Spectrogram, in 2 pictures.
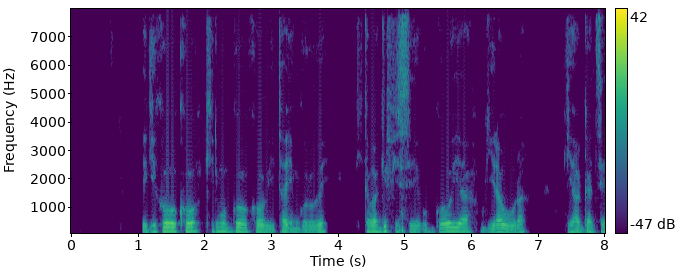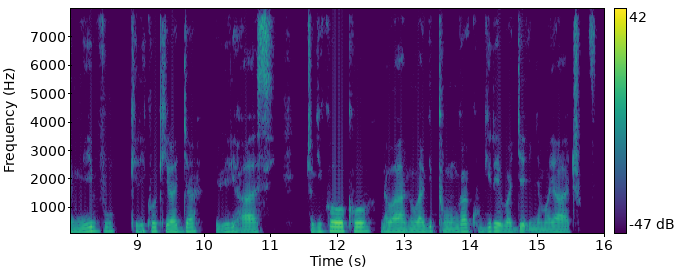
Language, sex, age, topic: Rundi, male, 18-24, agriculture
